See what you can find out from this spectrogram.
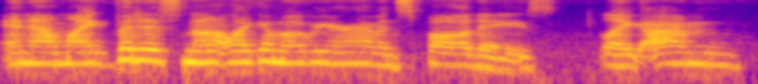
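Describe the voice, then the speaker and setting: A woman's voice: mid-range voice, moderate pace, a bit bright. A woman with a country-sounding Cajun accent, co-hosting a casual live chat, talking candidly and laughing often. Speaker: livestream co-host.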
